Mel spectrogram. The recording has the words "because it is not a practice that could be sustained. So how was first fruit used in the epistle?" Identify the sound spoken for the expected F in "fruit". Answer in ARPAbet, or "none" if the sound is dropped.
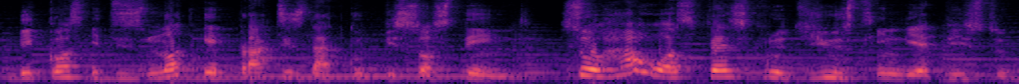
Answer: P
